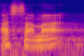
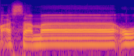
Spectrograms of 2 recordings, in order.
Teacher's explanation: alif salah satu di antara huruf mad bertemu dengan hamzah maka muncullah hukum mad muttasil atau mad wajib maka dia panjang empat atau lima harakat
